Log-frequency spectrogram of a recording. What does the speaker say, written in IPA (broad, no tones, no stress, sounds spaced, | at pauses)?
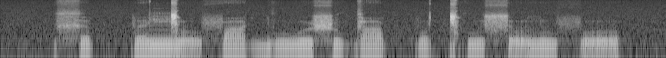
x ə pː ə ŋ͡ǀ o̰ f ɑ ɡ͡b u w u ʂ u ɡ ɑ pː o ǀʰ u s o̰ l u f o̰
